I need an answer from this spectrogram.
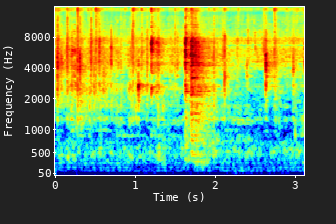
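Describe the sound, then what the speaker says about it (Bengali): Cumin seeds sizzle in hot oil for a tempering, a soft crackling hiss punctuated by a few bright metallic clinks of a utensil against the pan. "আর একটু জিরের ফোড়ন দেব।"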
